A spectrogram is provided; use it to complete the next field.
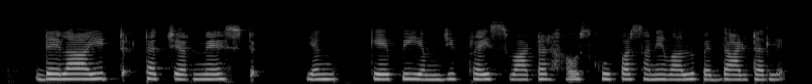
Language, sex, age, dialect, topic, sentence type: Telugu, female, 56-60, Southern, banking, statement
